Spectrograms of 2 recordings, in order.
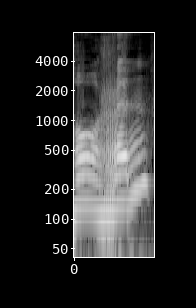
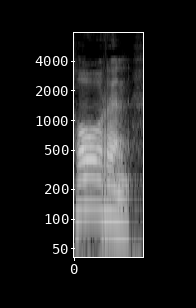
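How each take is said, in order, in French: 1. Le R final est fortement roulé et dur. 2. Le R final est doux et léger. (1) "on ne va pas dire horen" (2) "il est un peu plus doux en fin de mot"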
